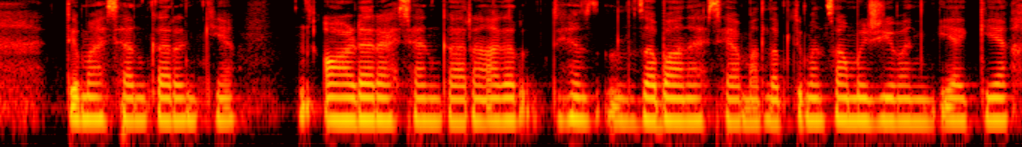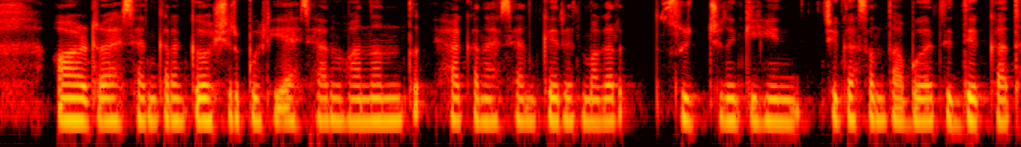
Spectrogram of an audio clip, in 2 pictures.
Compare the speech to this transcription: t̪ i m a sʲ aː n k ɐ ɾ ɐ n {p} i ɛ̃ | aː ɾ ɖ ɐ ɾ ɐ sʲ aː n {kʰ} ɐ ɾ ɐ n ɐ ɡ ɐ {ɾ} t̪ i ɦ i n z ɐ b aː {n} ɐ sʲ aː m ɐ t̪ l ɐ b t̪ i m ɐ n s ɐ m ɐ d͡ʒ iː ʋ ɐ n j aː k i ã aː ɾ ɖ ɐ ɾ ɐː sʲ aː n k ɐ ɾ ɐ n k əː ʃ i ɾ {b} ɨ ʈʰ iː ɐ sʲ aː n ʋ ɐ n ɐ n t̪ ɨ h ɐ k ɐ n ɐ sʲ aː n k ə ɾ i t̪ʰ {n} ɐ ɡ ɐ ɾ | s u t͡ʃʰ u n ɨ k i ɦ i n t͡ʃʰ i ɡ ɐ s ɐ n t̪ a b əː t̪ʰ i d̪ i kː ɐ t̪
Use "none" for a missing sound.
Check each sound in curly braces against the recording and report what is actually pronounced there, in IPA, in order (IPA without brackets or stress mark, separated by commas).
k, k, ɾ, n, p, m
